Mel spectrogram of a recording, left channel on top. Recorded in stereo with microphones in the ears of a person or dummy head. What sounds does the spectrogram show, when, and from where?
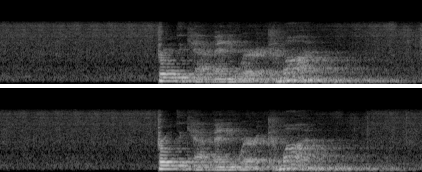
1.6 s a man speaking: 30° right (ahead or behind), 0.6 m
